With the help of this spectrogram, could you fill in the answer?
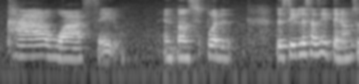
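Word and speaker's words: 買わせる: Ese que termina en U no se dice kaaseru. Eso no se dice, se dice kawaseru.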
